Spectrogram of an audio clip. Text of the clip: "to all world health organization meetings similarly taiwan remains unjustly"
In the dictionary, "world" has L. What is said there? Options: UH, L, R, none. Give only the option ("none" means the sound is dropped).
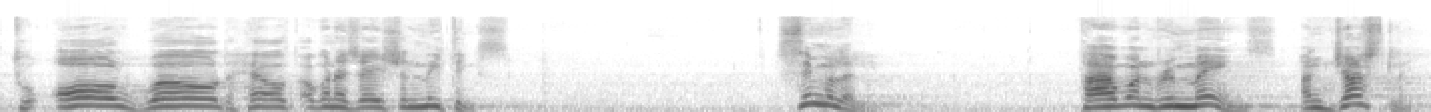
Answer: L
